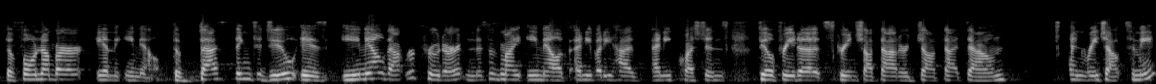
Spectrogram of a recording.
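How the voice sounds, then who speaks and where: A woman's voice: mid-range voice, fairly even intonation, normal speed, sharp tone, rough recording. A woman recruiter giving practical job search tips on a video call, direct and matter-of-fact.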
